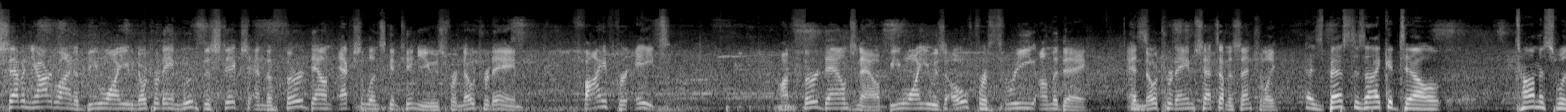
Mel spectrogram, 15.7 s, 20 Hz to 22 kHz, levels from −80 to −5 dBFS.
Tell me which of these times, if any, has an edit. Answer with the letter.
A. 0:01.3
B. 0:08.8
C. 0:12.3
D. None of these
C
